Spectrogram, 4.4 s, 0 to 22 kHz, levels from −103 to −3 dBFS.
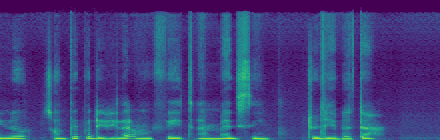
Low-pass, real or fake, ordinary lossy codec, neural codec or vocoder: none; fake; none; autoencoder, 48 kHz, 32 numbers a frame, DAC-VAE, trained on Japanese speech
